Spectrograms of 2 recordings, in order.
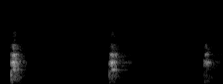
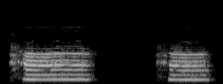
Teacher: we put our lips together and then we're going to pop them apart and let the air come out.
